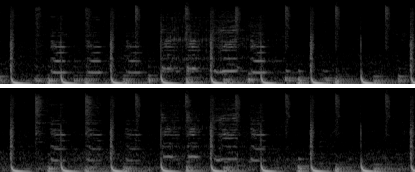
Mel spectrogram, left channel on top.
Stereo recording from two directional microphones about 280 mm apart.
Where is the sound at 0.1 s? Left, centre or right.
Centre.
